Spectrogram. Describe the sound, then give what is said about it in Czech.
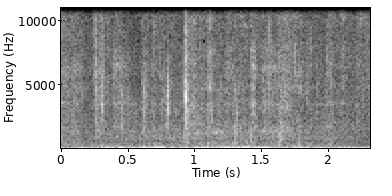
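Footsteps of a jogger setting off on a run along a route with a small hill: a quick, uneven patter of soft thuds at a moderate level that continues throughout, with no voices. “No prostě start. Tak běžíme.”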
